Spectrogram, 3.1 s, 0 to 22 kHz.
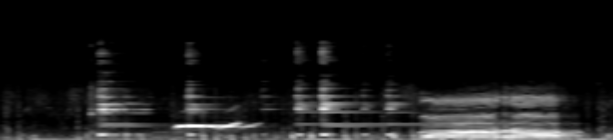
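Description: Sheep in Age of Empires 4 bleat in short, wavering calls, a few distinct bleats over a quiet game background with faint clip-clop sounds.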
